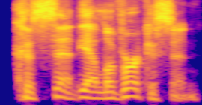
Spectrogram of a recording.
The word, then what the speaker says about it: Leverkusen: Leverkusen. That's how you pronounce it.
